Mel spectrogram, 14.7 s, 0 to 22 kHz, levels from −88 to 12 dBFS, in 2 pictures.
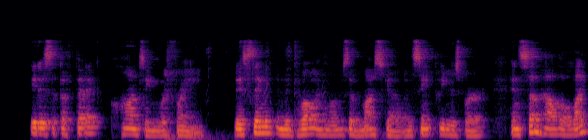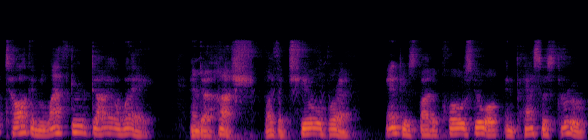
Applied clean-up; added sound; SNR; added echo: neural mask model DeepFilterNet 3.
